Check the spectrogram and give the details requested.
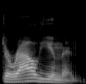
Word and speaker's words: duralumin: researching for this video I discovered I'd been pronouncing wrong for years duralumin it sounds so much cooler with gold and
